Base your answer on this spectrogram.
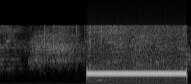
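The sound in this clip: A single steady telephone tone sounds on a call, loud and even in pitch for about a second, after a short stretch of faint muffled voice.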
